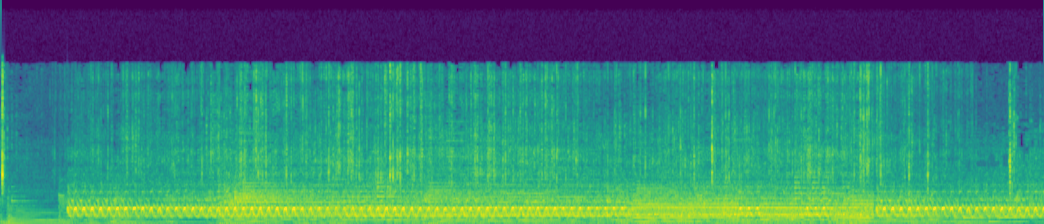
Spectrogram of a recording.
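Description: Electronic siren with a fast warble, starting about half a second in and running on, over background music.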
